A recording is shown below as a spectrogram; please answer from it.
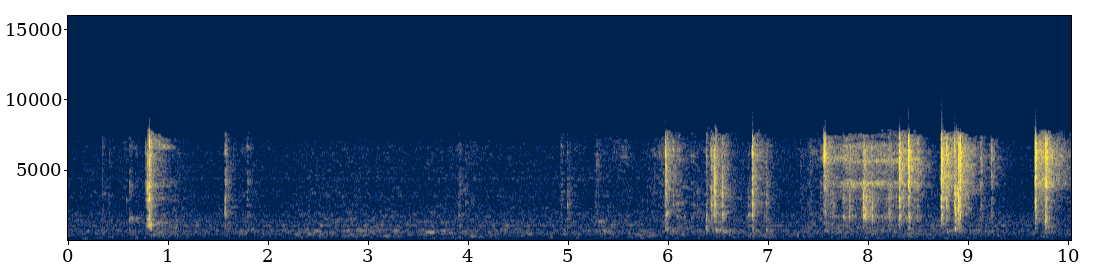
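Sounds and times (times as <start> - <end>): keyboard keystrokes clicking: 4.9 - 10.0.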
